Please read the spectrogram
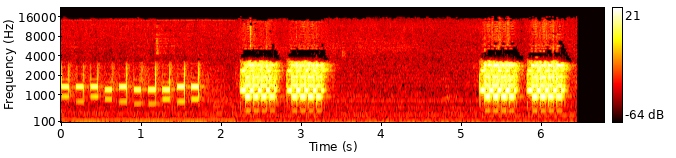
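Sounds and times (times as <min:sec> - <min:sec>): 
telephone keypad dialing beeps: 0:00.0 - 0:01.8
telephone ringing in a double-burst pattern: 0:00.0 - 0:03.4, 0:05.2 - 0:06.4.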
